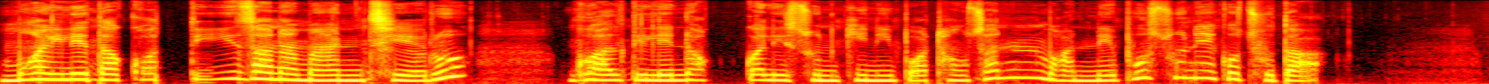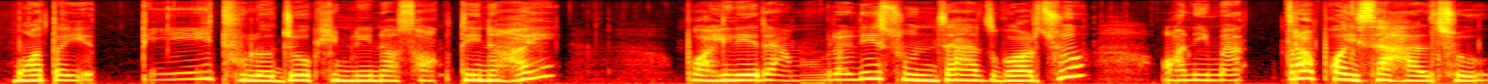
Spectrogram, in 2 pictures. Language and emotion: Nepali, fearful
